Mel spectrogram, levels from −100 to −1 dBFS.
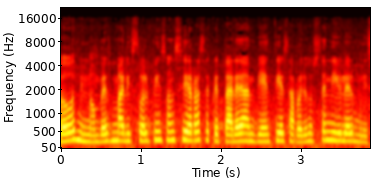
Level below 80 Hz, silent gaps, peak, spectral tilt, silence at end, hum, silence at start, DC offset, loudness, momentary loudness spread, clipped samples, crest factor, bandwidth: -56 dBFS; none; -8 dBFS; -6 dB/octave; 0 s; none; 0 s; under 0.1%; -25 LUFS; 6 LU; under 0.1%; 16 dB; 13 kHz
